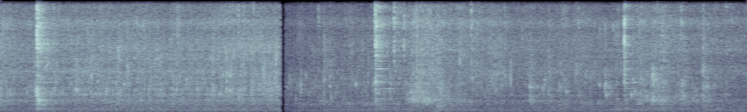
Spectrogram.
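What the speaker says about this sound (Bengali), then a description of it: "মাংসটা কষানো চলছে" Mutton braising and frying in a pan crackles and bubbles softly at close range, with a few sharper pops and a sudden brief drop partway through.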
